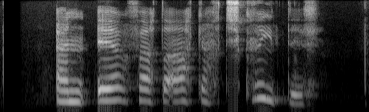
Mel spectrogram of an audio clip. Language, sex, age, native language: Icelandic, male, 10, Icelandic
